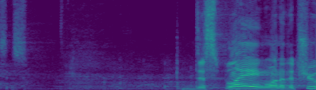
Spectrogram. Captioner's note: laughter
